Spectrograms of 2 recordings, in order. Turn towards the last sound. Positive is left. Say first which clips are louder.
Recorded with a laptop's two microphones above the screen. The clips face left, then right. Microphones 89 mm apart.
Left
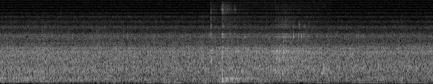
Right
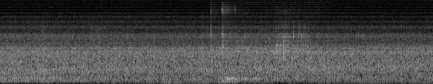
# left 2 dB
turn(degrees=35)  # may be behind; listen again after turning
